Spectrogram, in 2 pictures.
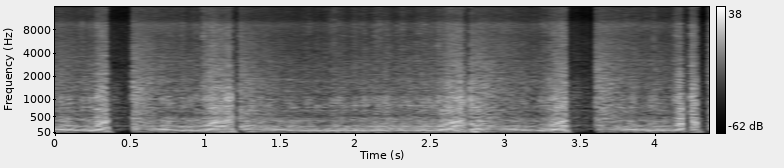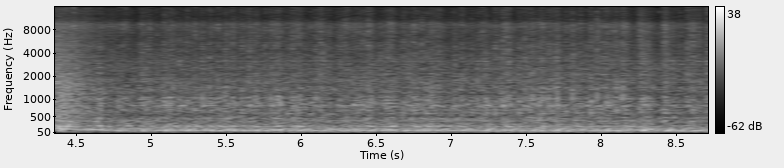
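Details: First fire-up of a freshly built 409ci small-block Chevy race engine, warming up: steady, even V8 lope with a few clean blips, no knocks or ticks. Good oil pressure (oil pressure spring shimmed). Normal idle.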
